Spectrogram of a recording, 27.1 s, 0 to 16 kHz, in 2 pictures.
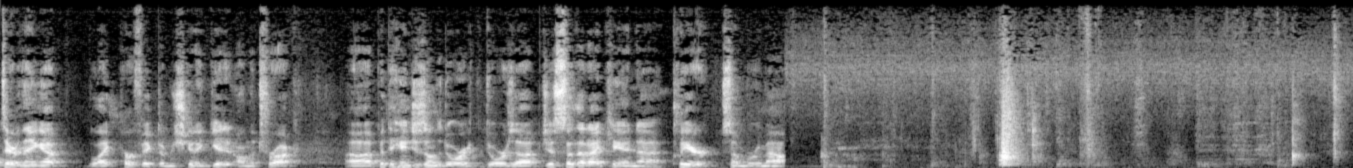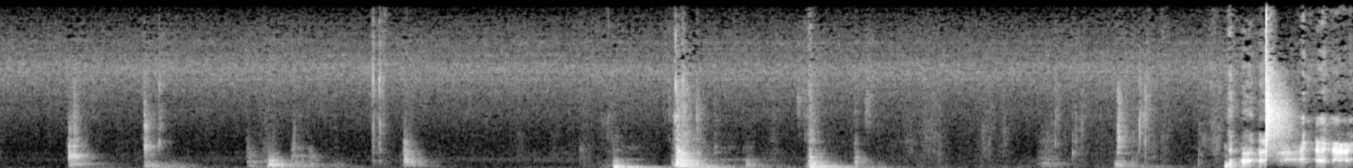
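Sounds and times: sheet metal knocks and clunks: 14.2s - 17.0s, 19.6s - 22.5s.

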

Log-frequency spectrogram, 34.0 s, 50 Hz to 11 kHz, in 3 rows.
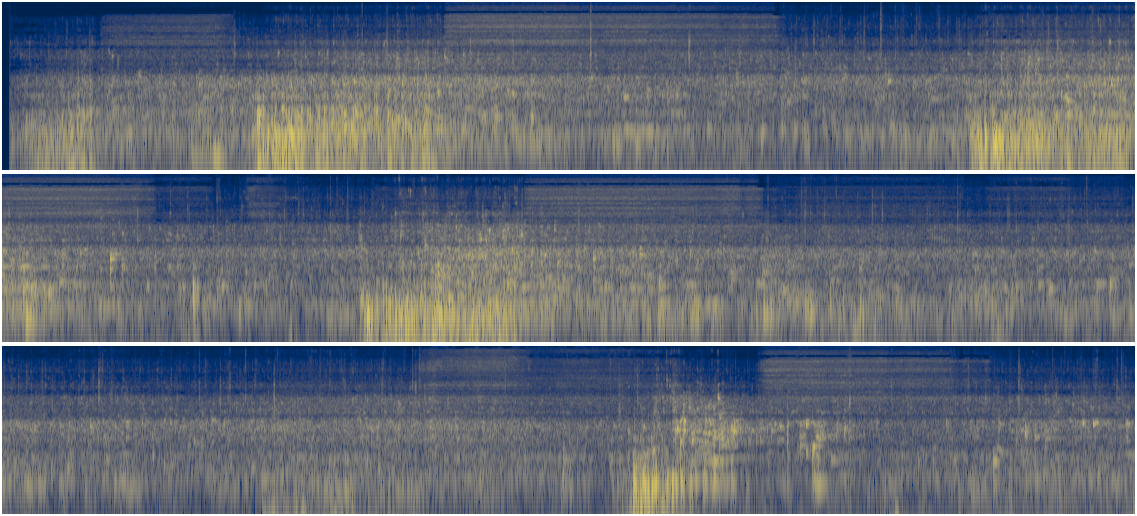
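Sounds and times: exhaled air bubbling: 0.1s - 33.9s
regulator inhalation hiss: 1.0s - 2.5s, 4.4s - 7.9s, 11.2s - 14.3s, 16.4s - 19.2s, 26.8s - 29.0s, 30.2s - 32.6s.

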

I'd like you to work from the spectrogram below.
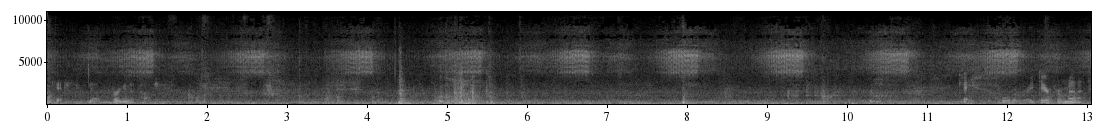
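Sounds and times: insects buzzing: 0.0s - 13.0s
metal clunk and rattle: 2.8s - 6.4s.

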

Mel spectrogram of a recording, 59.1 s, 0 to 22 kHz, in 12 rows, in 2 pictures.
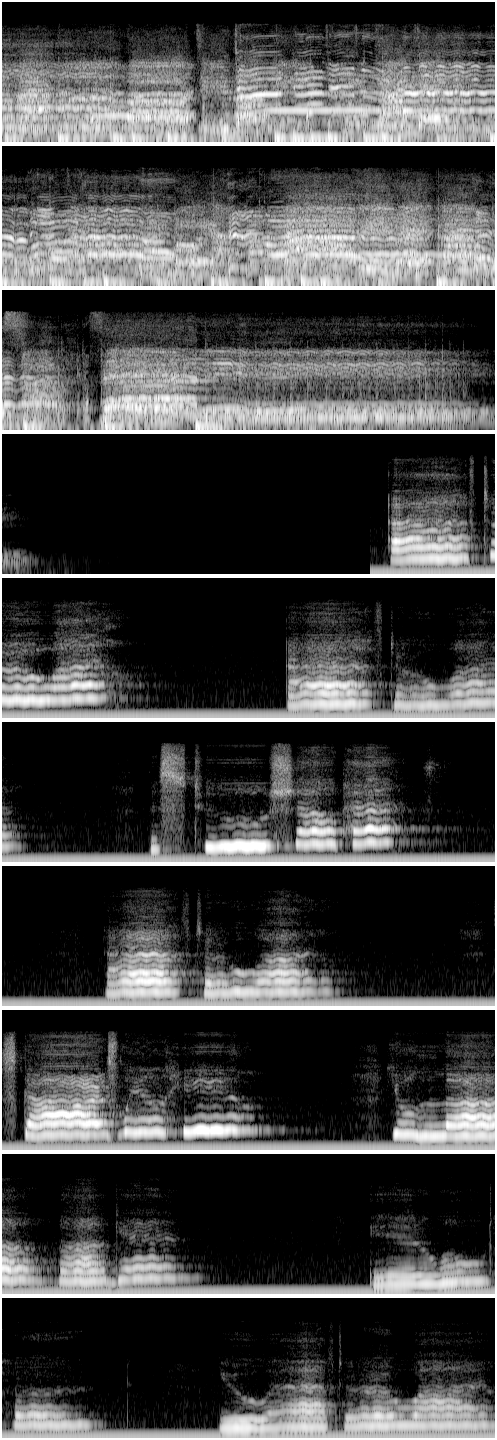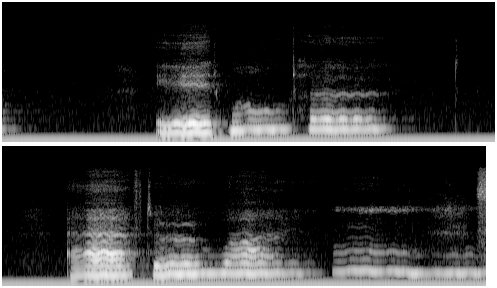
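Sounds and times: woman singing unaccompanied: 0.0s - 12.9s, 18.6s - 21.2s, 22.5s - 25.0s, 26.1s - 29.1s, 30.6s - 33.1s, 34.5s - 37.4s, 38.4s - 41.6s, 43.1s - 45.5s, 46.5s - 49.6s, 50.8s - 53.4s, 54.9s - 59.0s.

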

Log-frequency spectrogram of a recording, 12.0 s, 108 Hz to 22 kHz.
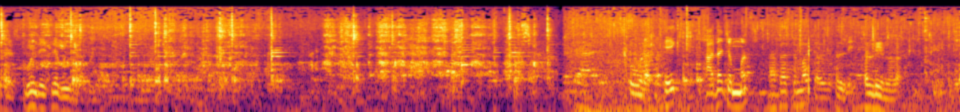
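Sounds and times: metal ladle scraping metal pot: 0.0s - 7.1s
oil sizzling: 0.0s - 12.0s.

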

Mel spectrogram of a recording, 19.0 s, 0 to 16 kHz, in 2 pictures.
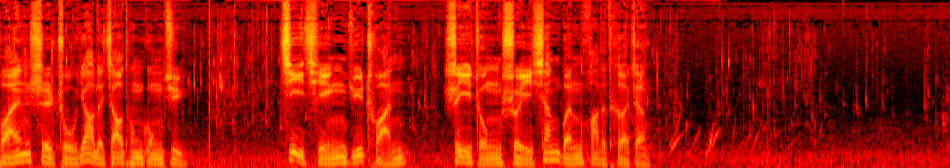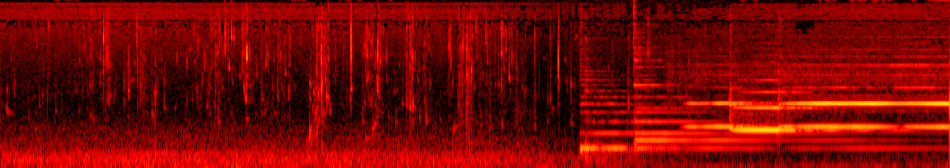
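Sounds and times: oars splashing water: 0.0s - 15.3s
water lapping: 0.0s - 15.4s.

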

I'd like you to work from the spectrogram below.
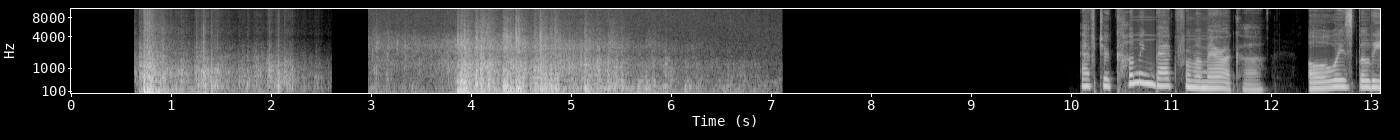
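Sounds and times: deep earthquake rumble with crackle: 0.8s - 7.1s.

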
